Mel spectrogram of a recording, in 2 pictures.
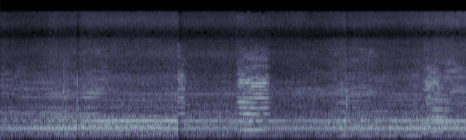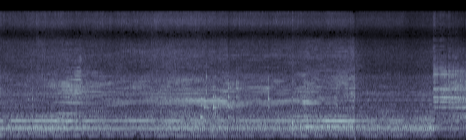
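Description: Woodworking machinery, such as a wood planer, running with a steady hum, with a louder, higher sound over it about five seconds in.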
